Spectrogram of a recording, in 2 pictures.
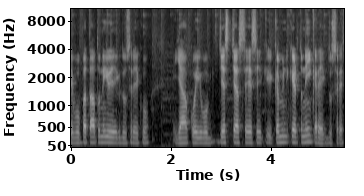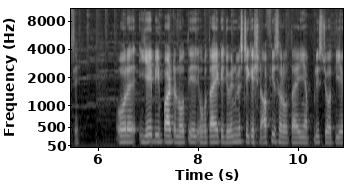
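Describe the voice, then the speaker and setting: A man with a Pakistani Urdu accent explaining legal procedure point by point, pausing with fillers. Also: medium pitch, vocal fry. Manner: steady, numbered points, frequent fillers. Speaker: law lecturer. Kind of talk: explanatory lecture.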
